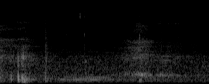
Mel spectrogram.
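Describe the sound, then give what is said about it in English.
A quiet, drawn-out yawn: a breathy intake followed by a soft, low voiced groan that trails off, with no talking. “I just yawned because I looked at the next match that was on the card, and that's exactly what the fuck I did when it came on.”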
